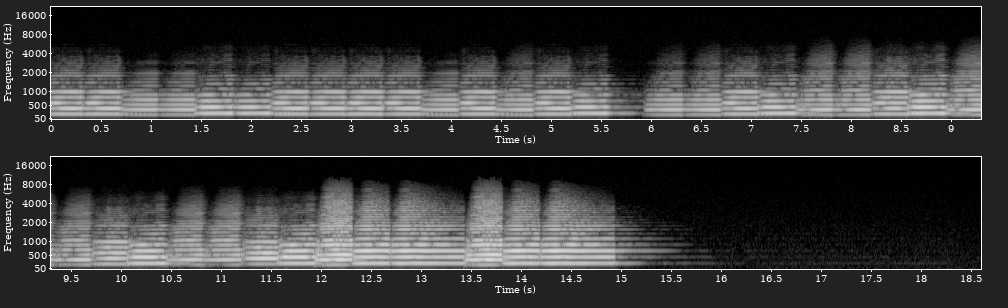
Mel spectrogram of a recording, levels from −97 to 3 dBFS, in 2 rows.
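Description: No technical faults are audible.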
